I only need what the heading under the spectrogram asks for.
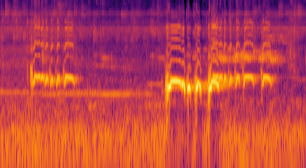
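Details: Local zebra dove with a big voice, singing as a lure to set other doves cooing: a softer series of even coo notes, then a loud bubbling, rolling phrase running into level trailing coos.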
